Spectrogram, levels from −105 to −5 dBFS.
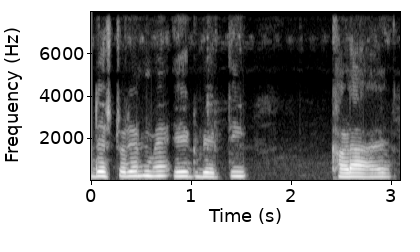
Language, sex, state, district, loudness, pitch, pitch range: Hindi, male, Uttar Pradesh, Lucknow, -17 LUFS, 205 Hz, 185-215 Hz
